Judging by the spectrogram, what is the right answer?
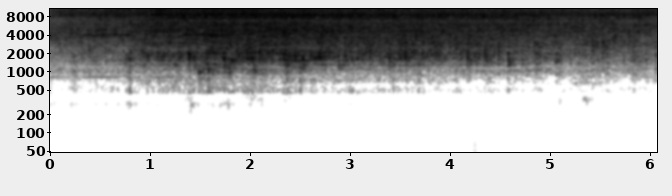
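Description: Southern-style chicken pieces fry in a covered pan over medium-high heat, giving a steady, even hiss and crackle of hot oil that continues without pause.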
